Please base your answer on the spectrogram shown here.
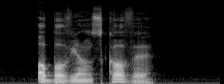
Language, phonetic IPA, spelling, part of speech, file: Polish, [ˌɔbɔvʲjɔ̃w̃ˈskɔvɨ], obowiązkowy, adjective, Pl-obowiązkowy.ogg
